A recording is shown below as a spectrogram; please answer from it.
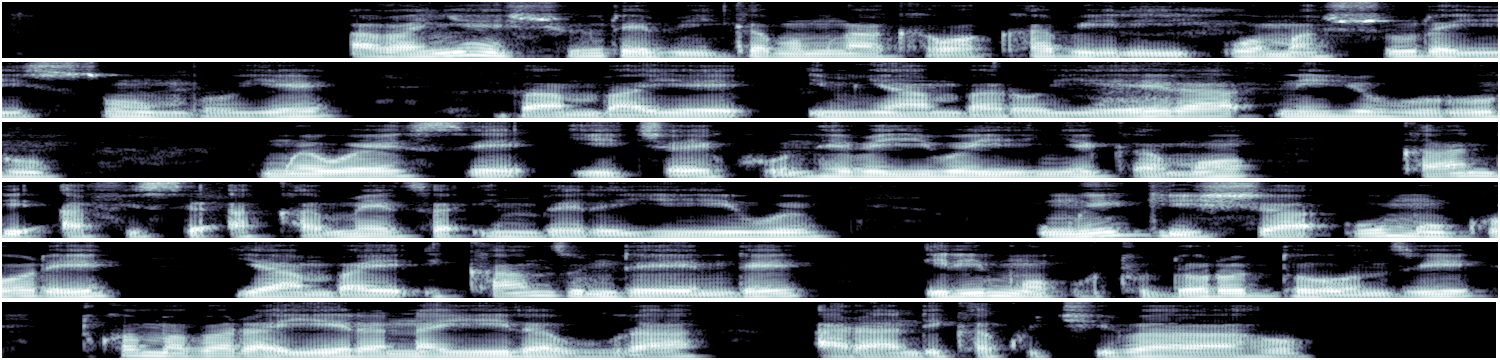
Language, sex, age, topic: Rundi, male, 25-35, education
